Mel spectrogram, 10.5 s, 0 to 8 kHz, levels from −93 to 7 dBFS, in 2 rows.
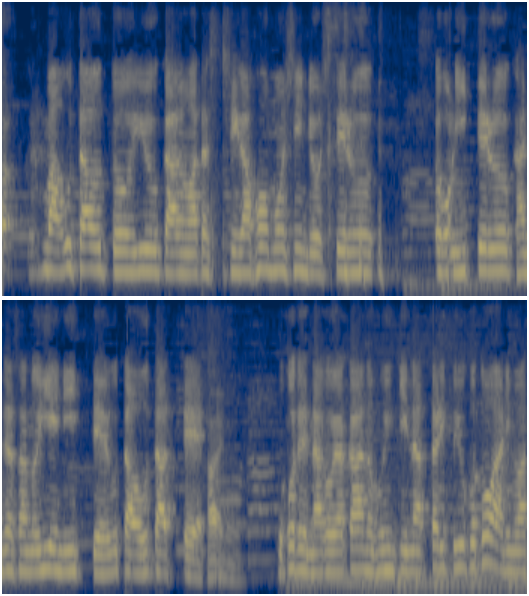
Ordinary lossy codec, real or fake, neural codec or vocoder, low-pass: none; real; none; none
